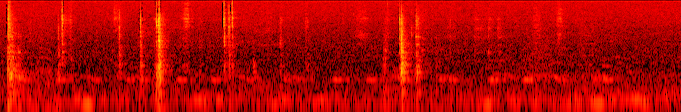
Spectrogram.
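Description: Faint scattered clicks and taps, several in the first two seconds and a sharper one at four seconds, over a faint steady hum.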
